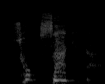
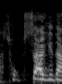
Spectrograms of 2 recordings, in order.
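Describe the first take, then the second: First: Barely audible hush; whispering. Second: Said in the usual way. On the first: Shown as a demonstration. Preacher repeats the meaning for the congregation, whispering. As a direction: say 속삭이다 very softly, as if whispering it. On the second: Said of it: "뭐 한다고요?".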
